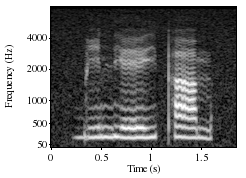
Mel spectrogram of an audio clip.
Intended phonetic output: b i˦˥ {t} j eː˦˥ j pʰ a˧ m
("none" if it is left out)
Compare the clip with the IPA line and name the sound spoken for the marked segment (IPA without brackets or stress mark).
n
